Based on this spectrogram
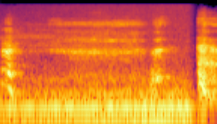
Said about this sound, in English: So much coughing. I don't know what's wrong with me.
